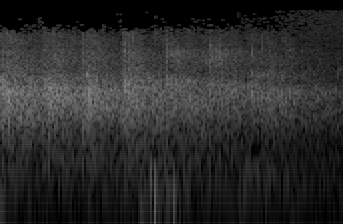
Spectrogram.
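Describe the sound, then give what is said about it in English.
A church audience claps for the Lord in a steady wash of clapping, dense and continuous, fairly loud, with a few low thumps partway through. “Clap for the Lord.”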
